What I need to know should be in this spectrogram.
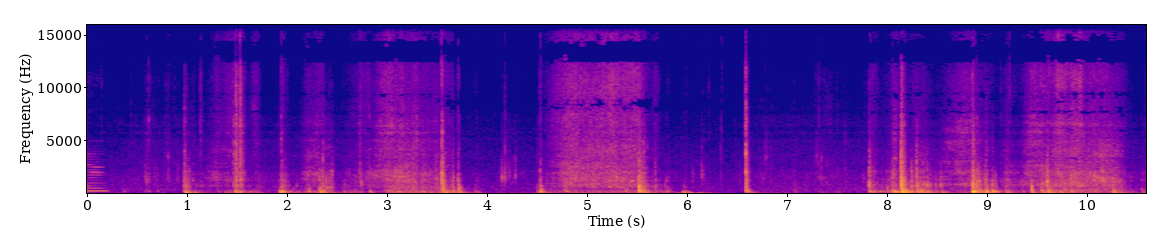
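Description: Plastic bins knock against wood.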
